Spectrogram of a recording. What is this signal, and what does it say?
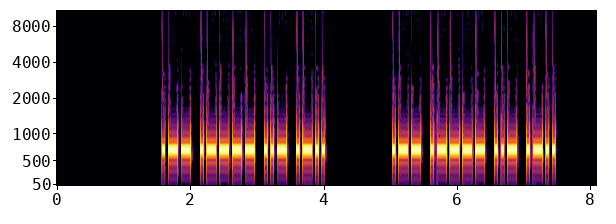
Morse code, heard as a keyed tone, about 25 wpm, 700 Hz. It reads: W1UL W1UL
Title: USA Call Signs - 4 Characters - Repeated 2x - 25wpm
